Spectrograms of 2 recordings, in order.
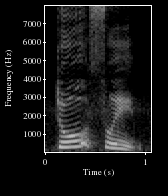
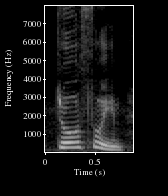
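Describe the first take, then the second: No difference in how they are said.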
